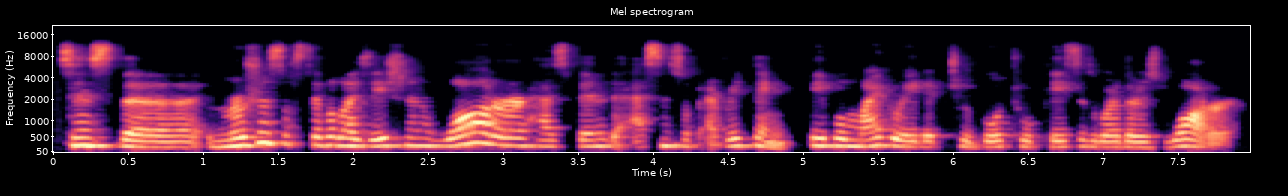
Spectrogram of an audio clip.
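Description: On a low-quality recording, a female engineering professor from Egypt gives a webinar talk at normal speed with few pauses, her voice mid-range. As the guest speaker, she answers questions earnestly, with fillers and false starts.

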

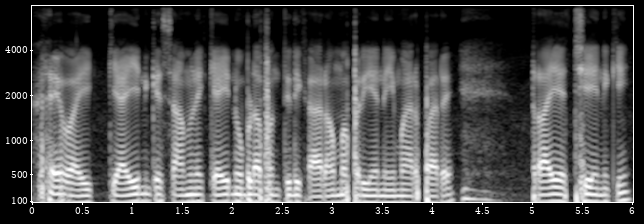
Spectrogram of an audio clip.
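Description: A man hosting a gaming channel, giving casual commentary on a match with excitable, self-mocking banter and lots of repeated exclamations. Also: low voice, fairly quick, slight background noise. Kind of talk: casual live game commentary.

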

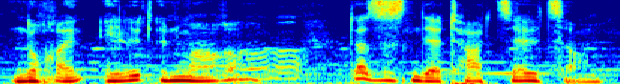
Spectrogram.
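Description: Man voicing old woman elder, stern, lecturing, gravelly, middle pitch. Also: lively intonation, moderate pace, over music. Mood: warning. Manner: lecturing, firm.

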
